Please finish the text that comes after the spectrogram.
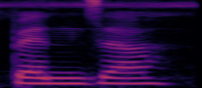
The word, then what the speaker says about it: Vajra: so differently to Sanskrit, like where Vajra becomes Benza, which sounds quite different, at least to me.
